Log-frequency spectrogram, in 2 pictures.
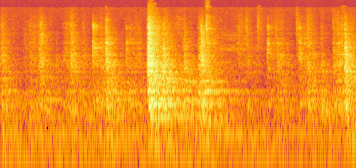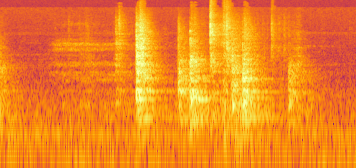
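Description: Phillips screwdriver backing out the drawer handle's mounting screws through a sheet-metal drawer front: faint scattered metallic clicks and scrapes, with a denser run of small clinks about five to six seconds in.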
